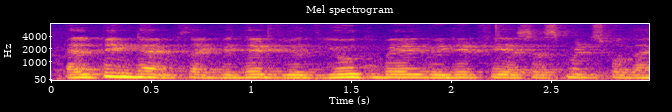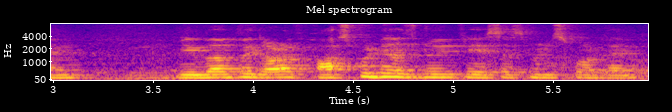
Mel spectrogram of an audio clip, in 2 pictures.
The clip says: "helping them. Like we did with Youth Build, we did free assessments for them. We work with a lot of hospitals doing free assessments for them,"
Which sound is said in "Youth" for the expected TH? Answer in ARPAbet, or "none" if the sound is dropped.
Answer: T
